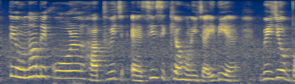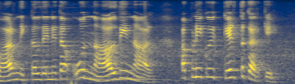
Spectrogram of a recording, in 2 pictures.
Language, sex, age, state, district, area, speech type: Punjabi, female, 45-60, Punjab, Mohali, urban, spontaneous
